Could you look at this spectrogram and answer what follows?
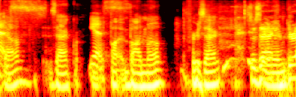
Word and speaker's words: bon mot: box wow thanks guys is it bon mo or bon mod bon mo but it's spelled bon mott cause it's french is as good as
